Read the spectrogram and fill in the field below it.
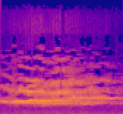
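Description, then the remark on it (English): A car's tires screech loudly as it skids to a halt in front of pedestrians, nearly striking a shopper, in one sustained, high-pitched skid that holds steady for about two seconds, easing slightly at the end, with a low engine rumble underneath. “Before he could complete his thought, a car screeched to a halt in front of them, nearly striking one of the busy shoppers.”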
